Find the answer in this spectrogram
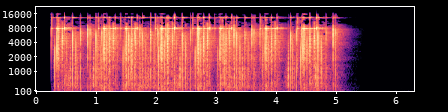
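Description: Logo-animation sound effect: a dense, rapid clatter of small clinks lasting about five seconds, then cutting off abruptly.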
